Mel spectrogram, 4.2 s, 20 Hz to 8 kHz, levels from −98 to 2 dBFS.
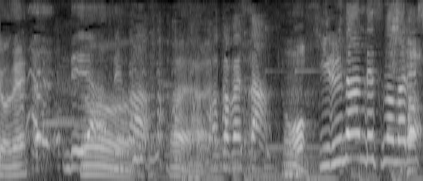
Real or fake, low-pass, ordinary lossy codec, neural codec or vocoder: real; none; none; none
